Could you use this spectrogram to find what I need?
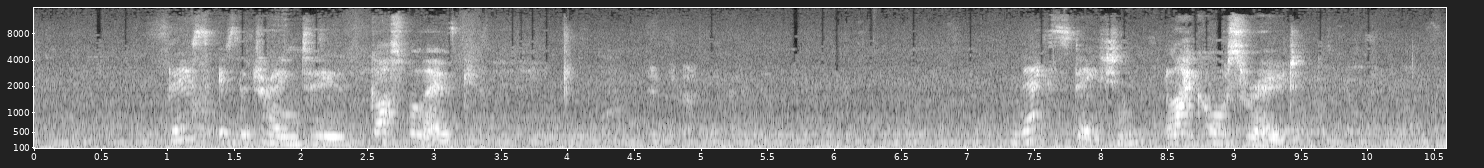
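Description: A man talks into a phone nearby.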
